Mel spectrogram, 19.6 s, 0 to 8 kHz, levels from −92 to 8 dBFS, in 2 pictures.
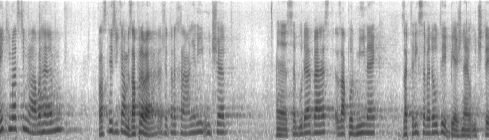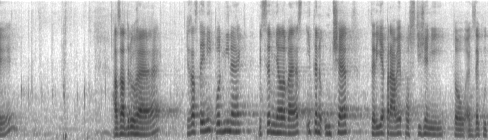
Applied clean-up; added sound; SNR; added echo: neural separator model SepFormer DNS4.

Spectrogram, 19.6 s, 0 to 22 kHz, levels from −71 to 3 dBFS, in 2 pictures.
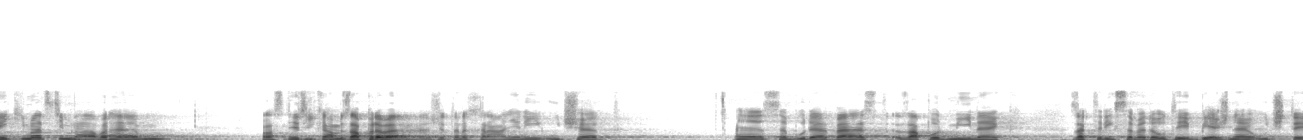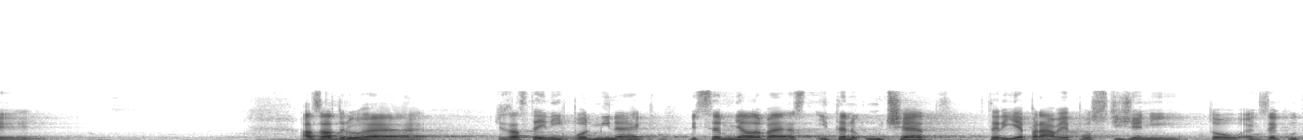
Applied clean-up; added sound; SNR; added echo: none; none; none; none.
